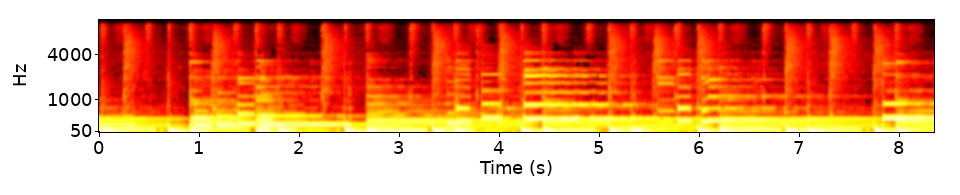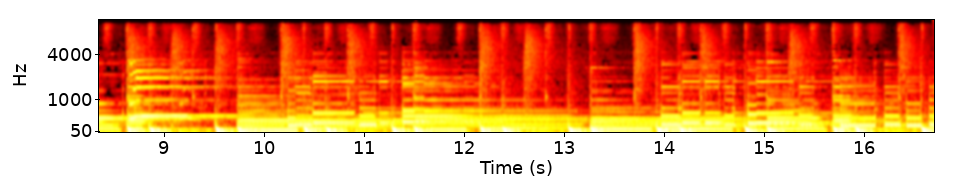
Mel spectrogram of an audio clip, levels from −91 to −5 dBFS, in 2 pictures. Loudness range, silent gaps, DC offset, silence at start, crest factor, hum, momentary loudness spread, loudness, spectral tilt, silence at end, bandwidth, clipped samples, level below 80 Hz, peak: 1 LU; none; under 0.1%; 0 s; 12 dB; none; 6 LU; -14 LUFS; -8 dB/octave; 0 s; 10.5 kHz; under 0.1%; -18 dBFS; 0 dBFS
